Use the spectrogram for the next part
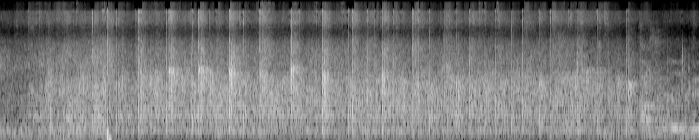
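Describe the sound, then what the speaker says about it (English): A conference audience at an education summit applauds community organizations with a steady round of clapping, individual sharp claps standing out, while talk runs faintly underneath. "Can we give our community organizations a round of applause?"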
